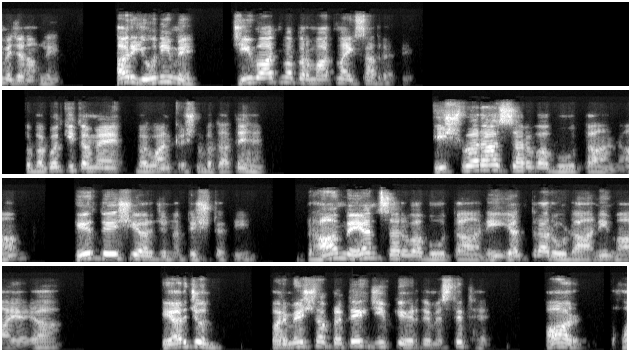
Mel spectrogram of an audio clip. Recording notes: Zoom recorded session.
